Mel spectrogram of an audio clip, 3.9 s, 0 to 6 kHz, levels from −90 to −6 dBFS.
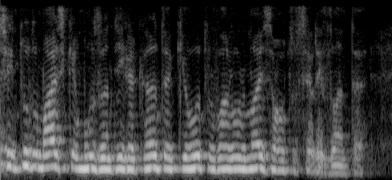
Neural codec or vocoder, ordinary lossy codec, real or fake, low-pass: codec, 16 kHz, 8 kbps, FunCodec, trained on Chinese and English, 25 frames a second; none; fake; 5.4 kHz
